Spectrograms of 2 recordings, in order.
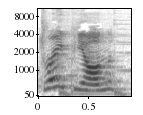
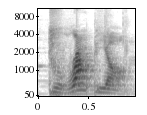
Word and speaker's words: Drapion: Not Drapion, Drapion. And yes, people mispronounce this one too.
